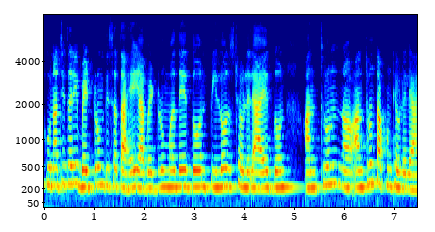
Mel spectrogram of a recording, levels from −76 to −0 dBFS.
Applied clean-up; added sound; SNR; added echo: none; none; none; none.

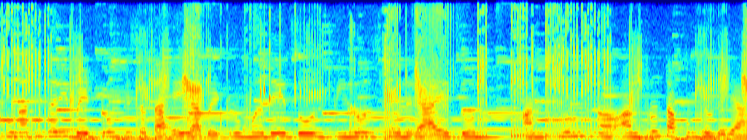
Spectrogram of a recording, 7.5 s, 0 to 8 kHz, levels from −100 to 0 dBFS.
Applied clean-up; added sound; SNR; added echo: none; Wind chime + Fart; 4 dB; none.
